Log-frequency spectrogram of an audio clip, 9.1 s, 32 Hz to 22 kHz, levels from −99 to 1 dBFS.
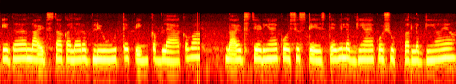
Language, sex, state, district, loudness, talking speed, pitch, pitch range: Punjabi, female, Punjab, Kapurthala, -14 LUFS, 140 wpm, 225 Hz, 215-235 Hz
